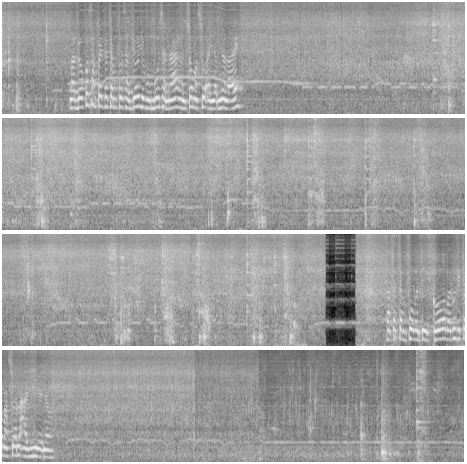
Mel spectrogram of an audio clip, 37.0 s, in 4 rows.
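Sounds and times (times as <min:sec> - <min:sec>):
chicken sizzling in a wok: 0:00.0 - 0:25.0, 0:25.7 - 0:33.0
metal spatula scraping a pan: 0:08.4 - 0:18.0, 0:18.9 - 0:25.0, 0:36.1 - 0:36.4.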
